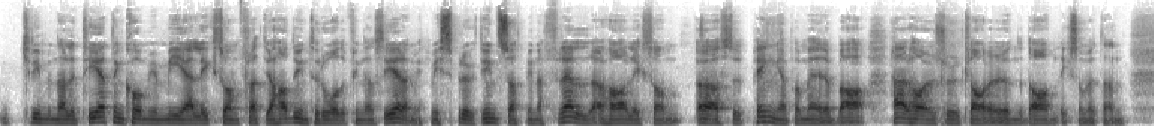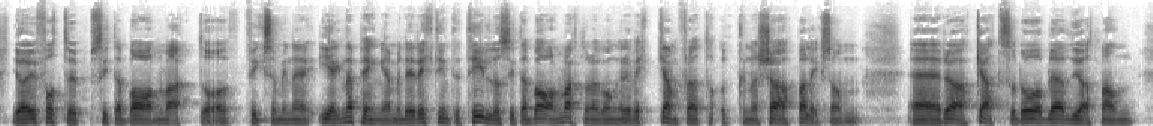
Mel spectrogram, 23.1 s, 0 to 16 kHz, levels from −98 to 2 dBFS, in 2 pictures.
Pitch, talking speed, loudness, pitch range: 110 Hz, 210 wpm, -20 LUFS, 100-120 Hz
